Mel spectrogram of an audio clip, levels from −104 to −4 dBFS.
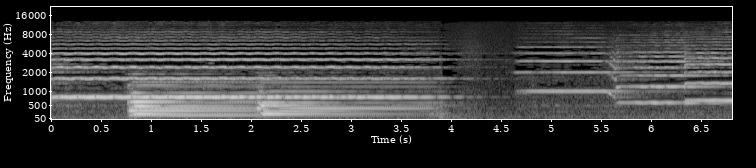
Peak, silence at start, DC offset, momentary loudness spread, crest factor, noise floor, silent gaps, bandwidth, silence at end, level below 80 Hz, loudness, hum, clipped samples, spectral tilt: -12 dBFS; 0 s; under 0.1%; 16 LU; 18 dB; -59 dBFS; none; 13 kHz; 0 s; -64 dBFS; -29 LUFS; none; under 0.1%; -4.5 dB/octave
